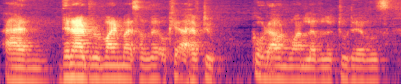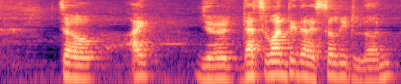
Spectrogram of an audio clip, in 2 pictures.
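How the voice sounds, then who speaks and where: A male co-host with a crisp, bright voice at a middling pitch. He talks through long, meandering questions, pausing on fillers as he works out what he wants to ask. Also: steady tone. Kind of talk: conversational livestream interview.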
